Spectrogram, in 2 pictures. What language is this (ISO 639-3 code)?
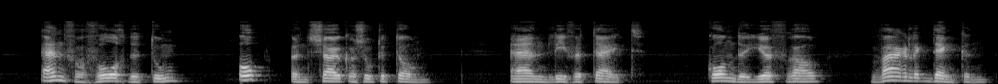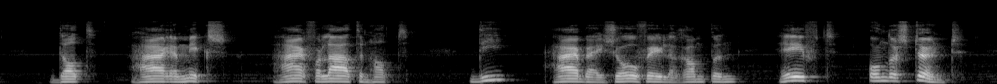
nld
